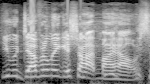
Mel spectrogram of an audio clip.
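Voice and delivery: loud playful warning about shooting intruders; loud emphatic. Real, not acted. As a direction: declare it loudly with a laugh behind it. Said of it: "Let that be known".

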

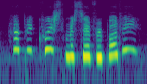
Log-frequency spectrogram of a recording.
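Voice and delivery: high sleepy little creature's cheer; tiny creature. A narrator's reading. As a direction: squeak it out like the smallest animal.

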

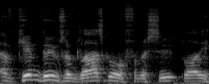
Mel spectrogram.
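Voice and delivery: loud, high mock-Scottish voice; Scottish accent. Imitating a big fella from Glasgow after a suit, loud Scottish accent. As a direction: boom it out in a put-on Scottish accent. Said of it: "in his big Scottish accent".

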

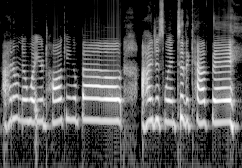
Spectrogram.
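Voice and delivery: put-on clueless innocence; mock a witness feigning total ignorance; playing oblivious. Imitating the witch denying it to Sam, playing oblivious. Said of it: "playing all oblivious".

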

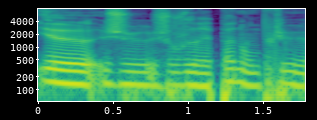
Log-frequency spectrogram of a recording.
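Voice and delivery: ordinary delivery

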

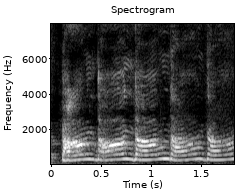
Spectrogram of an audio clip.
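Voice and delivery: high sung dongs; imitated gong. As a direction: ring it out like a bell. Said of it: "it just goes".

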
